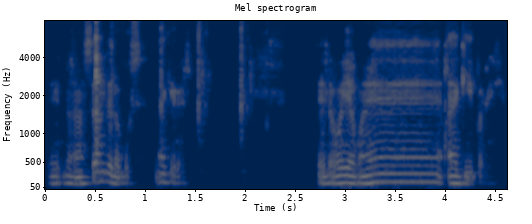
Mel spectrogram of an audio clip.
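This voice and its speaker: A man's voice: mid-range voice, level tone, normal speed, background noise. A man teaching an online class, explaining step by step and often checking in with his students, with some hesitant fillers. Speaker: university lecturer. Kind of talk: online lecture.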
